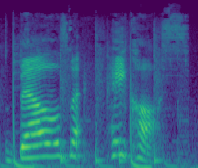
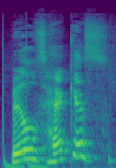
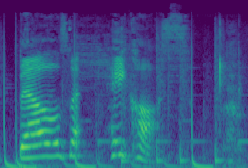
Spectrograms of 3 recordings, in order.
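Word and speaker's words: Baelz Hakos: My name is pronounced Bells Hakos. Bill's Heckus? Bells Hakos.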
